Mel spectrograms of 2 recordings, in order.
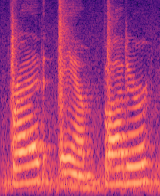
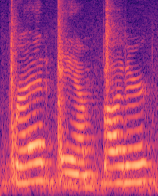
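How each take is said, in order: No difference in how they are said.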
